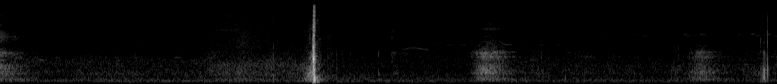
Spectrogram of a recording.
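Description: A golf club strikes the ball from an awkward lie with the golfer standing below the ball and gripping the club short: one sharp, loud crack stands out alone against faint background sound.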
